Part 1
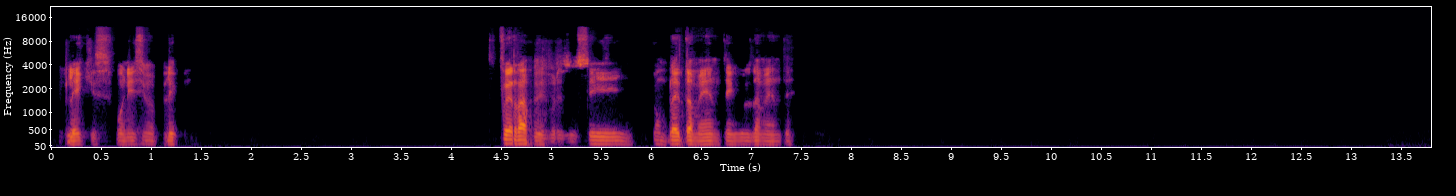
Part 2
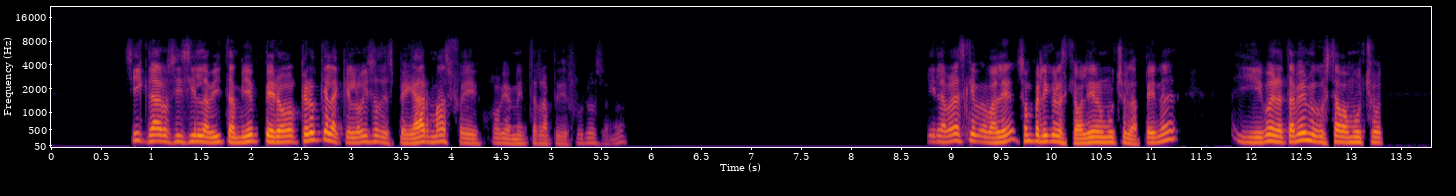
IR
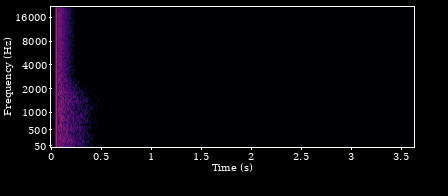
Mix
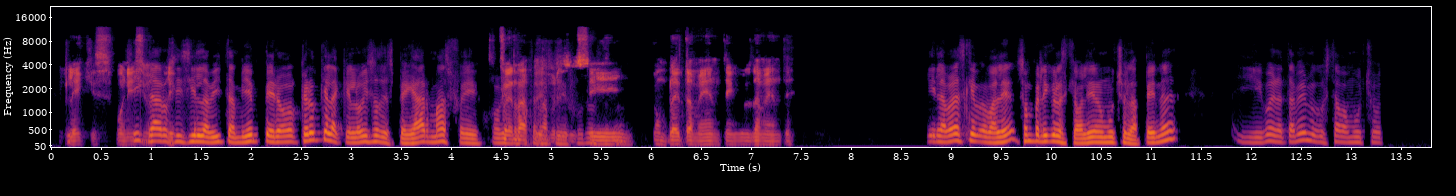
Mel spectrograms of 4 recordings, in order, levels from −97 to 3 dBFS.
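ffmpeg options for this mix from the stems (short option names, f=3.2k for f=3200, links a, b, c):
-filter_complex "[0:a]volume=-2.5dB[a];[1:a]volume=-3.5dB,afade=t=out:st=11.51:d=0.26:silence=0.316228[b];[a][b]amix=inputs=2:normalize=0,dynaudnorm=f=940:g=7:m=3dB,alimiter=limit=-20dB:level=0:latency=1:release=350"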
